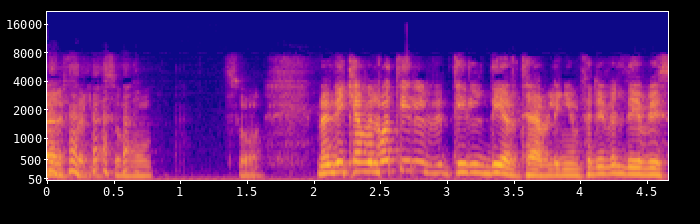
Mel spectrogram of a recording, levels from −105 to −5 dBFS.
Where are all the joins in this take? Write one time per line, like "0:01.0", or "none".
0:02.5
